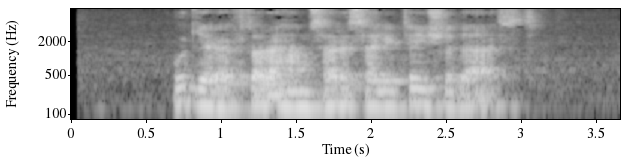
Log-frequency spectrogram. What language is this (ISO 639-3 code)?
fas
